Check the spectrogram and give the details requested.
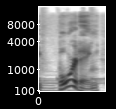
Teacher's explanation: native speakers often say boarding more like board without the strong G sound at the end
